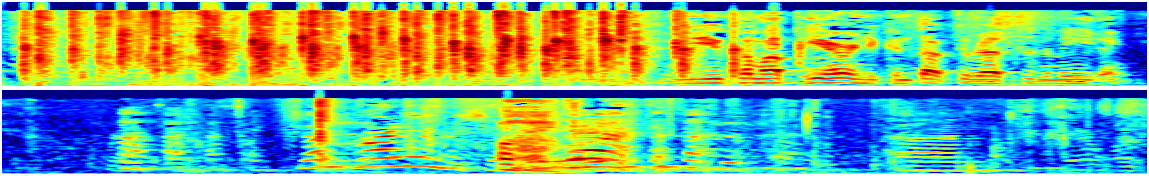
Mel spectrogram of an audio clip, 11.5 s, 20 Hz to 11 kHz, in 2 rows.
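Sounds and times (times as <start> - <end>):
group of people at a meeting clapping for an election winner: 0.0 - 4.3
speech: 3.4 - 10.8
laughter: 6.3 - 7.0, 8.2 - 9.8.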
